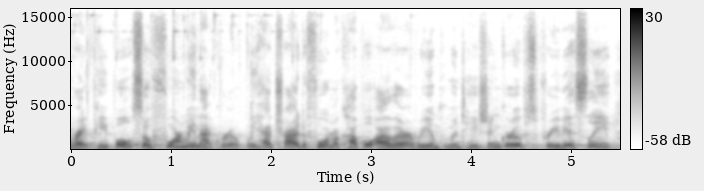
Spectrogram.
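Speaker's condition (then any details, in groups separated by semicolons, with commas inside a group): No condition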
